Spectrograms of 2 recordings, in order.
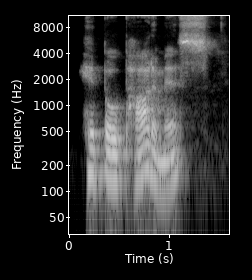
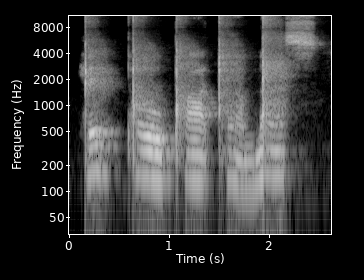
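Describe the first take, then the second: First: Said in the usual way. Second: Hippopotamus drawn out slowly beat by beat; slow syllable clapping. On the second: Shown as a demonstration. Teacher claps out hippopotamus slowly for students. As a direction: break hippopotamus into slow, separate beats. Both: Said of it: "clapping syllables demo".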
